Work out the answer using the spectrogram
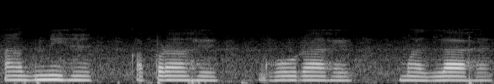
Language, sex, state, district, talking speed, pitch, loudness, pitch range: Hindi, female, Bihar, West Champaran, 95 wpm, 195 Hz, -17 LUFS, 190-200 Hz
